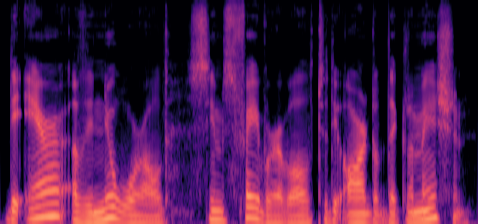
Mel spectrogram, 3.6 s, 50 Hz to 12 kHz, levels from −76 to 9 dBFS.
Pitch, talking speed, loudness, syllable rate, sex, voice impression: 120 Hz, 215 wpm, -16 LUFS, 5.6 syllables/s, male, very masculine, middle-aged, thick, slightly fluent, cool, sincere, slightly elegant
